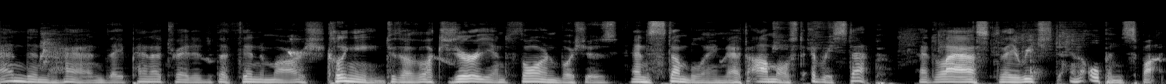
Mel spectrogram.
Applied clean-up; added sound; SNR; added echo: classical method log-MMSE.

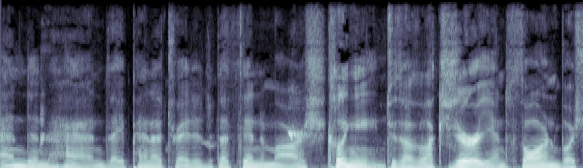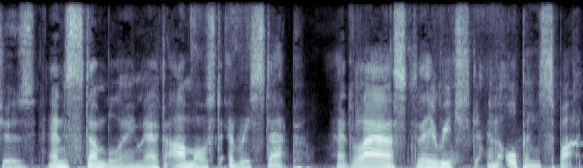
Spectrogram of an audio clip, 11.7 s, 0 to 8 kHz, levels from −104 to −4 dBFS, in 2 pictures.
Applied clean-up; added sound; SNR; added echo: neural mask model Resemble Enhance denoiser.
